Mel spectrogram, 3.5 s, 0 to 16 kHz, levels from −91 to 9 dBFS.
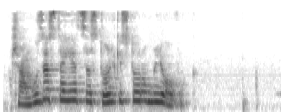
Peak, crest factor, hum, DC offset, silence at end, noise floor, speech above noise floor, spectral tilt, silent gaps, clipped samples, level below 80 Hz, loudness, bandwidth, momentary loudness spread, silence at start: -10 dBFS; 16 dB; none; under 0.1%; 1.2 s; -72 dBFS; 49 dB; -4.5 dB/octave; none; under 0.1%; -72 dBFS; -24 LUFS; 11.5 kHz; 4 LU; 0.15 s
